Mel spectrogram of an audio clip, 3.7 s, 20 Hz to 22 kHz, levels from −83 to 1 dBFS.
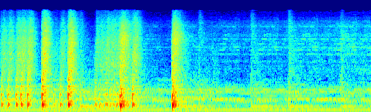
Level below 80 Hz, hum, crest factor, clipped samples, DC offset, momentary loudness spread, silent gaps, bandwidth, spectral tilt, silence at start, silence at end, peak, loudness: -38 dBFS; none; 20 dB; under 0.1%; under 0.1%; 14 LU; none; 16.5 kHz; -3.5 dB/octave; 0 s; 0 s; 0 dBFS; -19 LUFS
